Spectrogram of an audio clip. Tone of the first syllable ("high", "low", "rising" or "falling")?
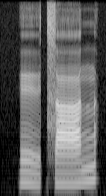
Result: low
